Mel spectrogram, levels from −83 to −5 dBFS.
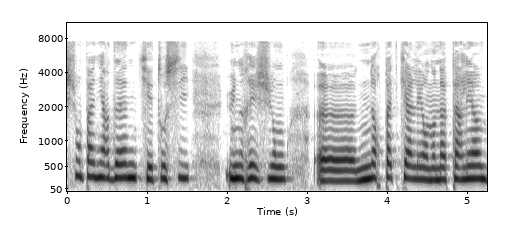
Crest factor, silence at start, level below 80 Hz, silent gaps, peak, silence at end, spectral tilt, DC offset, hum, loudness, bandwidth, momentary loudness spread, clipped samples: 14 dB; 0 s; -60 dBFS; none; -6 dBFS; 0 s; -7 dB/octave; under 0.1%; none; -20 LUFS; 7.8 kHz; 7 LU; under 0.1%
